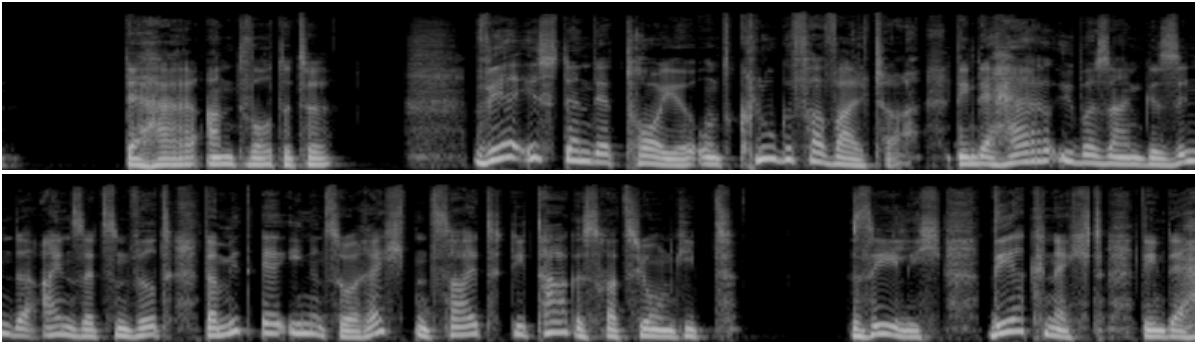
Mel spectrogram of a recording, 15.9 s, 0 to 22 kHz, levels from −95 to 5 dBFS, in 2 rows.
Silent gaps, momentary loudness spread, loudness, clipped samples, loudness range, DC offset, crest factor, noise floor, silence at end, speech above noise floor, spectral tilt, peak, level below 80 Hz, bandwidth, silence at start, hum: none; 7 LU; -32 LUFS; under 0.1%; 1 LU; under 0.1%; 16 dB; under -90 dBFS; 0 s; over 59 dB; -6.5 dB/octave; -16 dBFS; -72 dBFS; 16.5 kHz; 0.85 s; none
